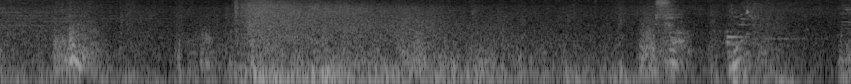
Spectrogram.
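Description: Lightning strikes in the video game Genshin Impact bring bursts of thunder, with a few sharp cracks and a rolling rumble against quiet game ambience.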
